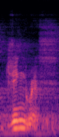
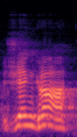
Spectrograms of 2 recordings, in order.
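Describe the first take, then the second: First: The name is pronounced with English sounds. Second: The name is pronounced with French sounds. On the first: This is the form used in English-speaking countries. "in English-speaking countries, it's best pronounced Gingras" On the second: This is the original form of the name. "the correct French pronunciation"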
